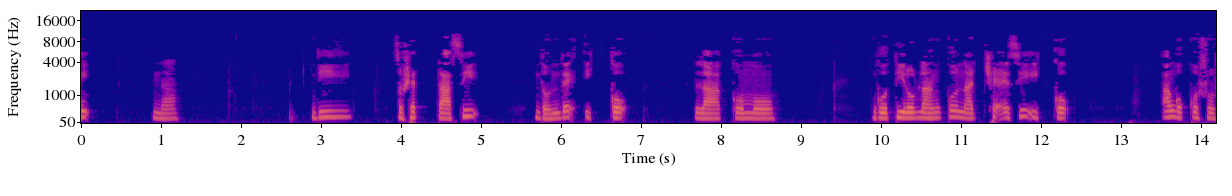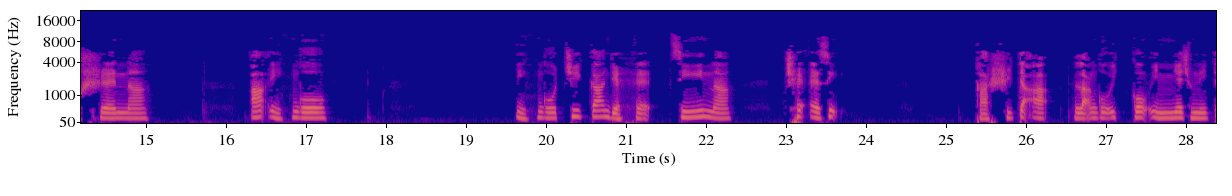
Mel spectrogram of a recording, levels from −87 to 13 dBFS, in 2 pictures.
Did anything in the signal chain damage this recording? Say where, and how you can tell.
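Yes, at the codec stage, across the whole speech clip. Nothing is heard above 10.4 kHz, a hard ceiling on the treble. The sound is watery and swirly, s sounds chirp metallically, and attacks smear. The damage is heavy. This is likely MP3 compression at a low bitrate, which fits around 24 kbps. Short of bits, the encoder cut the top band and dropped weak frequency lines. Those lines flicker on and off between frames, which causes the swirl.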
